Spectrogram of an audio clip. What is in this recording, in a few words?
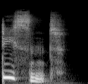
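"decent", English, British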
